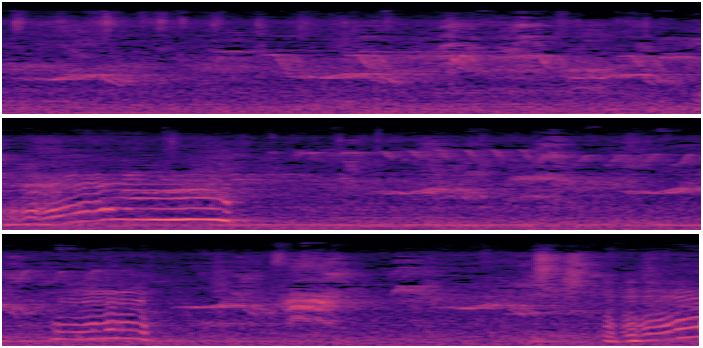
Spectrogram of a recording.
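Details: A goat gives a long quavering bleat, then a shorter wavering one a few seconds later and a brief cry at the end, while small birds chirp steadily throughout.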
